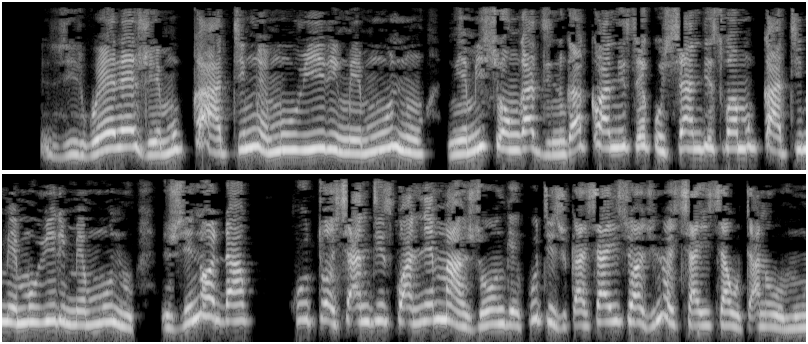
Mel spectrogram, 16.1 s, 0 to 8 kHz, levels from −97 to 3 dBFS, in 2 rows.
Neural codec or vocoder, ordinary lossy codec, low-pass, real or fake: none; MP3, 32 kbps; 7.2 kHz; real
